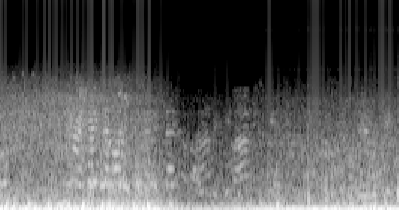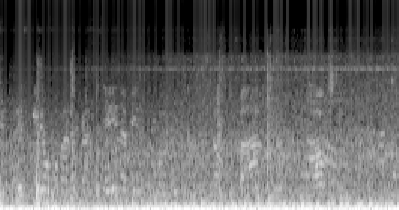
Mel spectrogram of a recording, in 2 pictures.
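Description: Steady low rumble of a cog-railway carriage underway, with passengers' voices chattering over it.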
